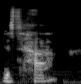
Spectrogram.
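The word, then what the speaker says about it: Isaaq: Like it's pronounced Isaac, right? Not Isaac, Yeah. even though that's what I was saying in that video. Isaac, I don't know. It's called, in my language, I would say Ishaq.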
